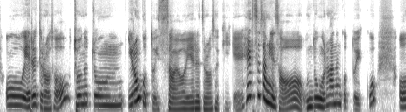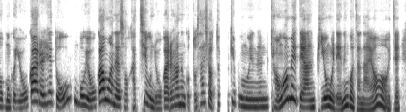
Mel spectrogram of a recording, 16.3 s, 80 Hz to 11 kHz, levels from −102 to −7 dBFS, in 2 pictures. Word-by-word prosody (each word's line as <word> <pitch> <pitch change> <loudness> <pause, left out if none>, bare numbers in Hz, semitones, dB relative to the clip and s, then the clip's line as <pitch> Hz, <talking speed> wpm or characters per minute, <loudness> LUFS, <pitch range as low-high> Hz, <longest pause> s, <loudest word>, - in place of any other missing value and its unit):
어 225 -1 0
예를 220 +7 +3
들어서 165 - -3
저는 245 +2 -1
좀 225 -1 -2
이런 310 - +5
것도 250 - -8
있어요. 135 +1 -5
예를 145 +1 -2
들어서 140 +2 -7
이게 135 -2 -11
헬스장에서 240 - +2
운동을 190 +1 +2
하는 255 +1 -1
것도 165 - -10
있고 240 - -8 0.4
어 185 -1 -2
뭔가 165 -1 -4
요가를 250 - +3
해도 285 +6 -3 0.2
뭐 230 -3 +2
요가원에서 210 - +4
같이 170 - -8
운 195 - -1
요가를 180 +7 -1
하는 235 +1 0
것도 170 - -10
사실 270 +8 -8
어떻게 250 +4 -8
보면은 185 -4 -1
경험에 335 - +3
대한 175 - +1
비용을 195 -2 +3
내는 155 +12 +1
거잖아요 155 - 0
이제. 140 +1 -5
195 Hz, 315 characters per minute, -26 LUFS, 165-245 Hz, 0.4 s, 이런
